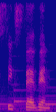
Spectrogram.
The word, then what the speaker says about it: 67: সংখ্যা জুটি বা শব্দ সক্স সেভেন এর উচ্চারণ হবে সিক্স সেভেন তবে কখনো 67 নয় কিন্তু জটিল বিষয় হলো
